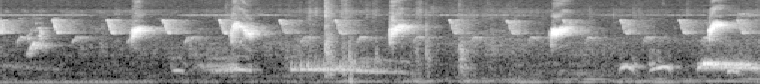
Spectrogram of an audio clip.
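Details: Red-whiskered bulbul singing: short, bright, whistled notes repeated about once a second, with a faint high trill behind. Low, soft cooing from a dove runs underneath.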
